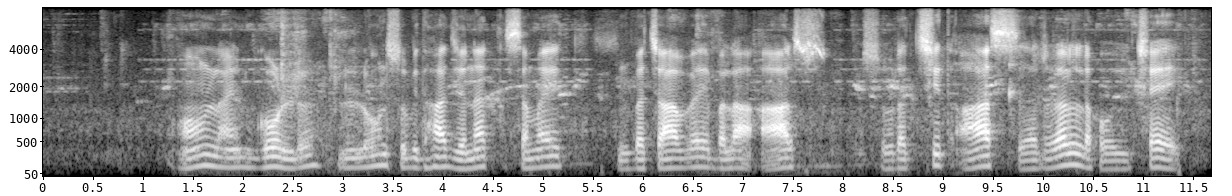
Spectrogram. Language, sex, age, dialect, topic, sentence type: Maithili, male, 18-24, Eastern / Thethi, banking, statement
